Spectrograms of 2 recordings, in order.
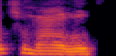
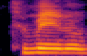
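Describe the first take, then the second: First: Tomato said as to-MAH-to; alternative pronunciation. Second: Said in the usual way. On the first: Shown as a demonstration. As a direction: say tomato with a broad "ah" in the middle. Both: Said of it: "I say it either way".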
